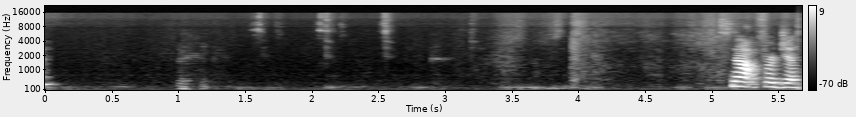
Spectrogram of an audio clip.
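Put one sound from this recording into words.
Scissors snip through fur.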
